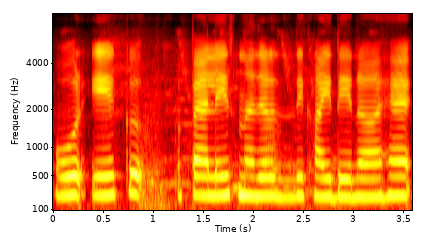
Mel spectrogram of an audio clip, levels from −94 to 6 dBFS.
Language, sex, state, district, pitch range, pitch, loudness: Hindi, female, Uttar Pradesh, Shamli, 235-250 Hz, 240 Hz, -15 LUFS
